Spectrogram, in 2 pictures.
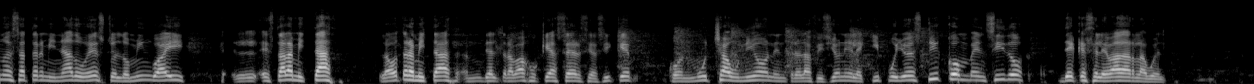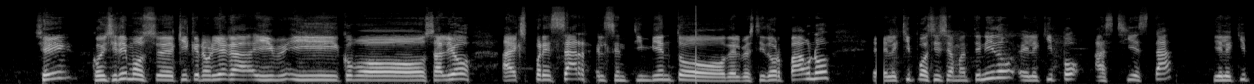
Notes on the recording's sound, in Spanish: en vivo, desde el Estadio Jalisco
